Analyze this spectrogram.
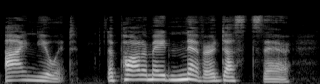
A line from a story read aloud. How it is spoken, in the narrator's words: she exclaimed, triumphantly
